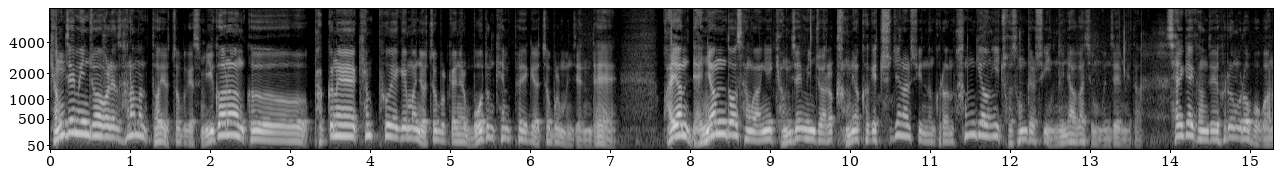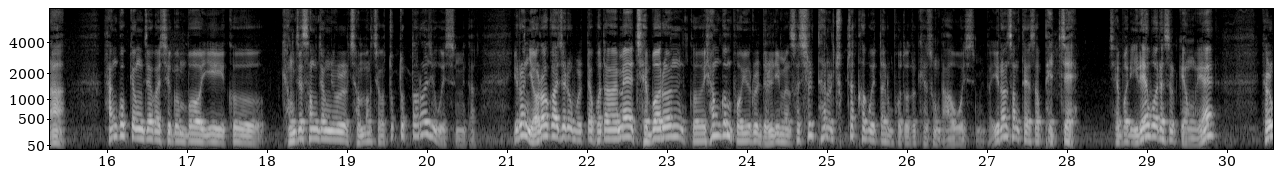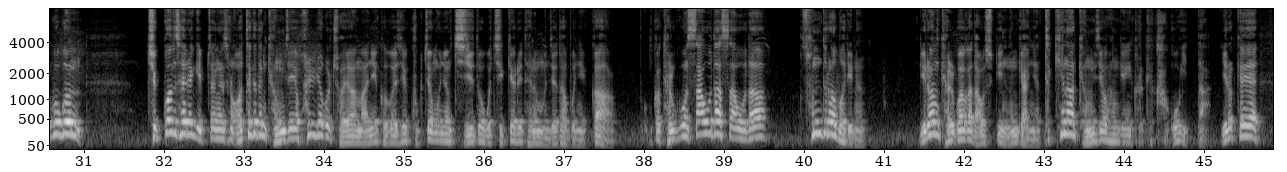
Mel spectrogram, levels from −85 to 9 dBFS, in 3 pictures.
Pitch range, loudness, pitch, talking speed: 115-185 Hz, -22 LUFS, 145 Hz, 395 characters per minute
